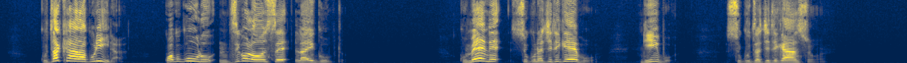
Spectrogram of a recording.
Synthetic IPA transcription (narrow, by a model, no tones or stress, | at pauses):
kud͡zakʰalak̬uliɾa̰ | kwak̬uk̬ulun̩d͡zikɔlɔnsɛlaɛɡuːp̚tɔ̥ | kumɛnɛ | sikunat͡ʃitik̬ɛːpɔ̰ | ndipɔ | sik̬ud͡zat͡ʃit̬ikaːnsɔ̰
